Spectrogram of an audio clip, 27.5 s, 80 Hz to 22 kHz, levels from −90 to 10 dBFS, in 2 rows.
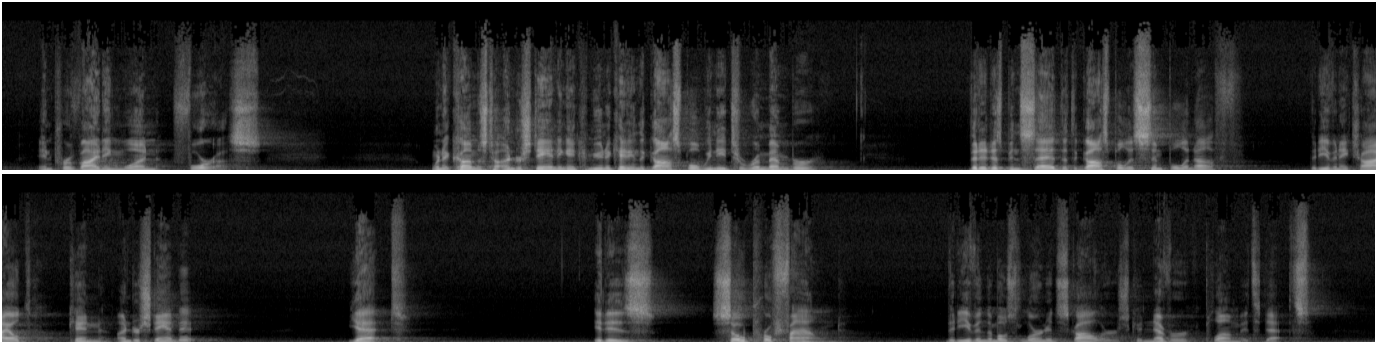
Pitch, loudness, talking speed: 130 Hz, -32 LUFS, 115 wpm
